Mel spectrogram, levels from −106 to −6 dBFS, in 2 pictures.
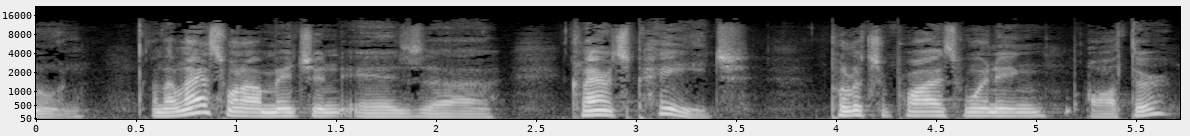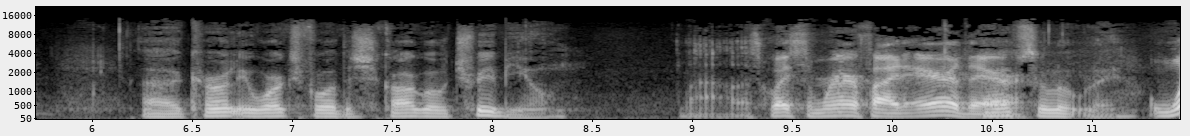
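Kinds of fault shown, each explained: Corrupt frame decoded: Right after "that's quite some", around 9.72 to 9.76 s, a couple of damaged compressed frames got decoded anyway, so their garbled values throw energy into the wrong frequencies. You hear a brief garbled glitch, peaking roughly at -20 dBFS.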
